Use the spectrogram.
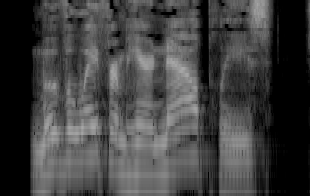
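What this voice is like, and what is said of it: Stern voice. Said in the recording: “she said in a stern voice.”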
